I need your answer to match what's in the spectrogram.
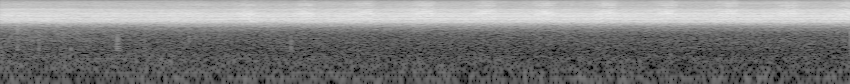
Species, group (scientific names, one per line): Megatibicen dealbatus
Cicadidae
